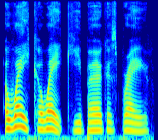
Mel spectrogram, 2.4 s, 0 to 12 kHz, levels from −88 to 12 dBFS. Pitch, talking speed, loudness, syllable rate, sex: 170 Hz, 125 wpm, -20 LUFS, 5.1 syllables/s, female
